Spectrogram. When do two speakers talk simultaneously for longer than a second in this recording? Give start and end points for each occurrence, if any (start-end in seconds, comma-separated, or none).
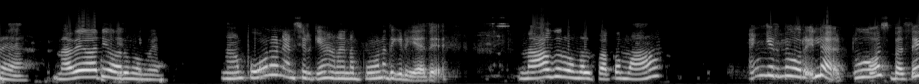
none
